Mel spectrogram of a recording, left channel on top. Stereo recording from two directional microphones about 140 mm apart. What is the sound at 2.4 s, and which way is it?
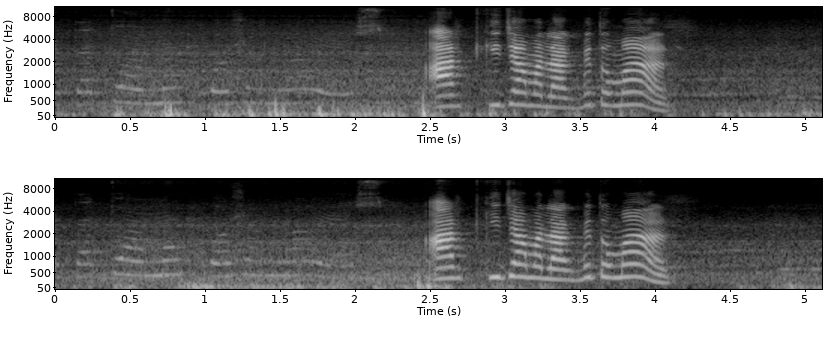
A child's voice, 50° right (ahead or behind).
